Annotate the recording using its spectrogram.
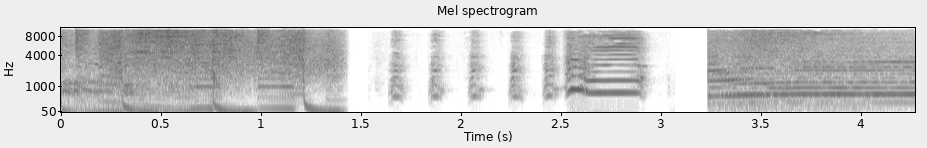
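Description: Electronic dance music cuts off about a second and a half in. About six short pitched calls follow in quick succession, then one longer call. A different piece of music then begins with a steady held note.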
